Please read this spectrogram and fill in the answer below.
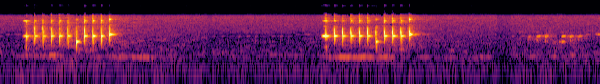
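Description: Phone ringtone: two rings about three seconds apart, each a rapid trill of electronic beeps lasting about a second.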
